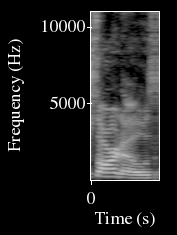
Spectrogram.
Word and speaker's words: Sardo: Sardo's fucking house of trinkets. Like, it's Sardo. No Mr. accent on the dough.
